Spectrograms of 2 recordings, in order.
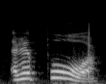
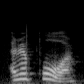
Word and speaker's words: rapport: which is also very interesting so it is pronounced like a rapport rapport you know this demon lord remember what this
